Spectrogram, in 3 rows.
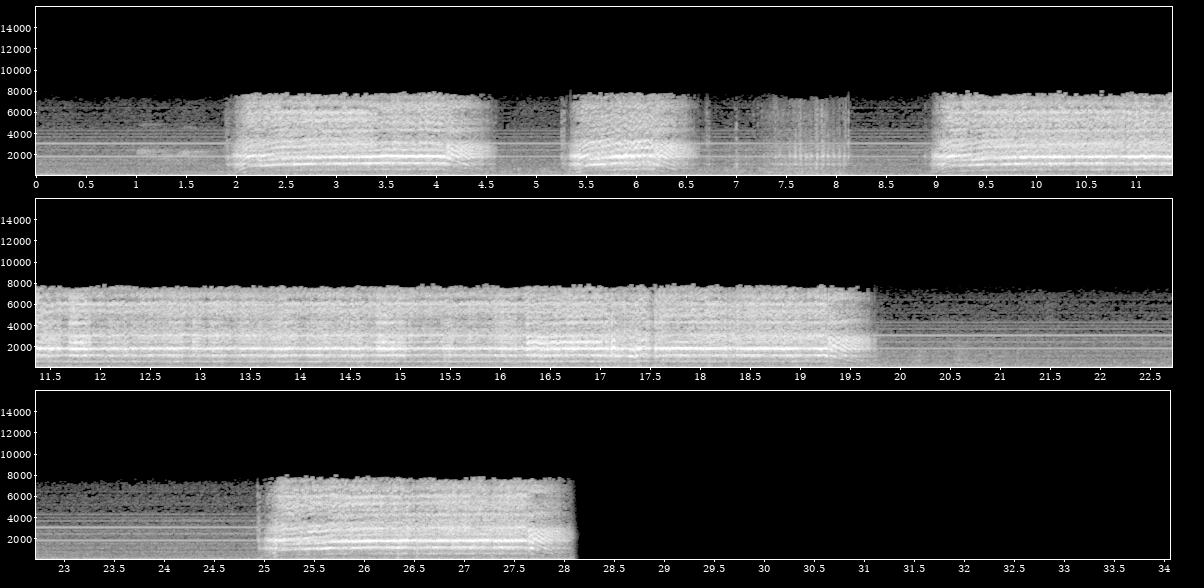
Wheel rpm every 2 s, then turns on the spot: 10, 130, 50, 30, 60, 160, 160, 160, 160, 120, 0, 0, 50, 140, 0, 0, 0.
6-8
